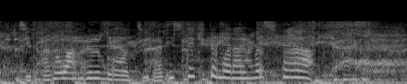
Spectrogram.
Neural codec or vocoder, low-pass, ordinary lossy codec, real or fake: codec, 16 kHz, 4 kbps, FunCodec, trained on Chinese and English, 50 frames a second; none; none; fake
